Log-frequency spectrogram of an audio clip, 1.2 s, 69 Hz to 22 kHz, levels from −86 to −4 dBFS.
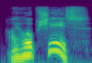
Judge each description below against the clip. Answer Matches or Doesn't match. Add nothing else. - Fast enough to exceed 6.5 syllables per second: Doesn't match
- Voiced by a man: Matches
